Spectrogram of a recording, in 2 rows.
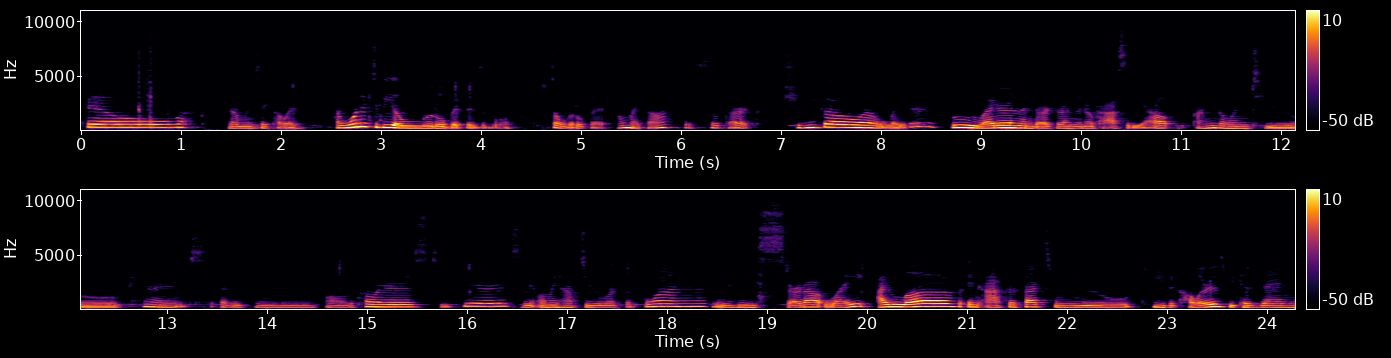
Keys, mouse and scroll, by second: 0.0-0.8 typing, 3.6 click, 8.6-11.0 drag, 11.6 click, 17.3 click, 19.9 click, 23.7 click.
